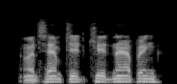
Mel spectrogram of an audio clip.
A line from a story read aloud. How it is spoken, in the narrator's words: one officer grunted to the other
